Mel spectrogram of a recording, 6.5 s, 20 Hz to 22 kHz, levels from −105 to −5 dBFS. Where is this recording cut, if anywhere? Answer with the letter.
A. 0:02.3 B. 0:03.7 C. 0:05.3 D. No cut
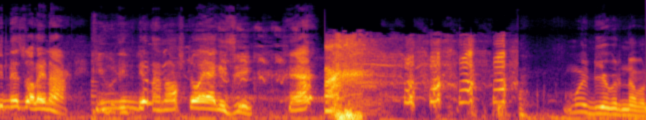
C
